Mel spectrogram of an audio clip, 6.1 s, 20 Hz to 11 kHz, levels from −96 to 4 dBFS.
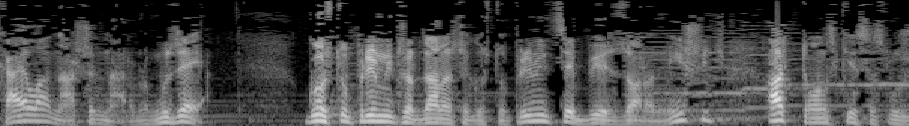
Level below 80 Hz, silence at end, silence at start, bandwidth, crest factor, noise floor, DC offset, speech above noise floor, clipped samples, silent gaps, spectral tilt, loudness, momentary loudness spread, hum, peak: -54 dBFS; 0 s; 0 s; 11 kHz; 20 dB; -52 dBFS; under 0.1%; 31 dB; under 0.1%; none; -5.5 dB/octave; -20 LUFS; 16 LU; none; 0 dBFS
